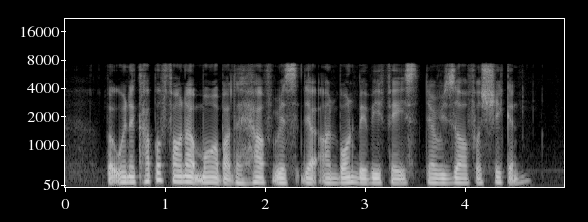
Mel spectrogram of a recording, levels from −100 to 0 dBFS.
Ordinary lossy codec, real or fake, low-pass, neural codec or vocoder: none; real; 7.2 kHz; none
